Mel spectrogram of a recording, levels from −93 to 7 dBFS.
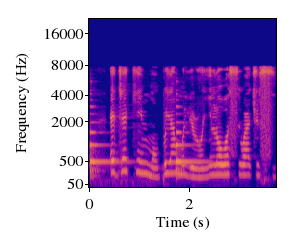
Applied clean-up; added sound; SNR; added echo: classical method Wiener filter.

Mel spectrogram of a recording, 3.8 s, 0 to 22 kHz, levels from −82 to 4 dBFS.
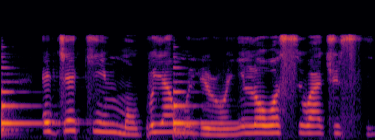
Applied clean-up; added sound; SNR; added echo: neural mask model RNNoise.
